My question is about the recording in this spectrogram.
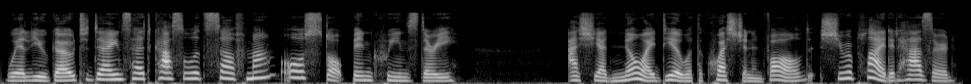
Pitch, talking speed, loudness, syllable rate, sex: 210 Hz, 155 wpm, -19 LUFS, 4.6 syllables/s, female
